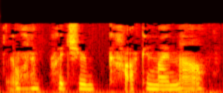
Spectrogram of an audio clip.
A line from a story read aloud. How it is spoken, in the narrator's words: whined into his ear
